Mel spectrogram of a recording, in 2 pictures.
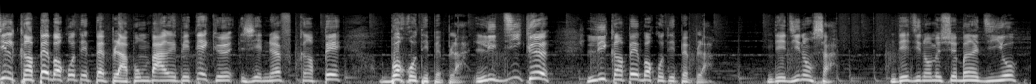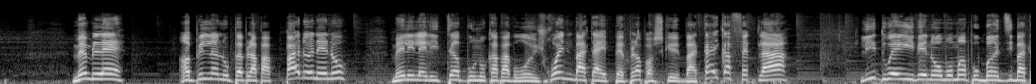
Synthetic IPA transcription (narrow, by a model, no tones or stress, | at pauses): silkɐ̃pebɔkot̪epɛplapum̩paʁep̬et̪ekøʒenœfkɐ̃pe | bɔkot̪epɛpla̰lid͡zikø | likɐ̃pebɔkot̬epɛpla̰ | m̩t̪̬ed͡zinɔ̃sa̰m̩t̪̬ed͡zinɔ̃møsjøbɐ̃d͡zijo | mɛ̃mlɛ | ɐ̃pilnɐ̃nũpɛplapapːadonenũ | mɛ̃lilɛlit̪ɐ̃p̬unũkapabʁøʒwɛ̃nbat̪ajpɛplãpaskøbat̪ajkapfɛt̪la | lidweɣivenɔ̃õmomãpubɐ̃d͡zibata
